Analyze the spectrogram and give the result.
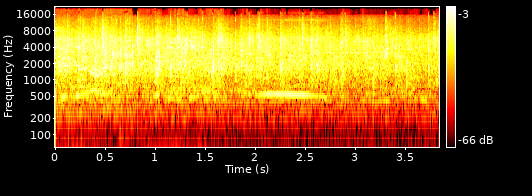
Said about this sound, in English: Let's have a round of applause for these two great fighters and one hell of a fight, folks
